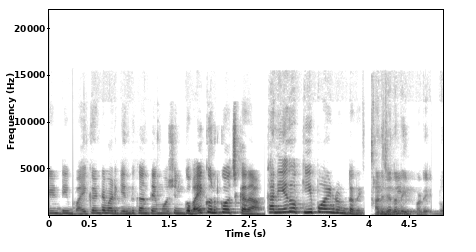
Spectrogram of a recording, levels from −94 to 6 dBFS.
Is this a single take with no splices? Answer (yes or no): no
